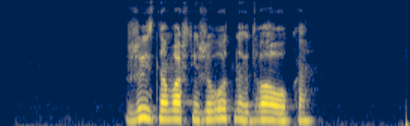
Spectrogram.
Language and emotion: Russian, neutral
